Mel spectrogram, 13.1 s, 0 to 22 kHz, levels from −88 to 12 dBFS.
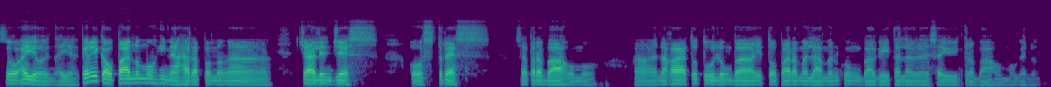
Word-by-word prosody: So 120 -1 +1
ayun, 105 -7 +3
ayan. 95 -2 -7
Pero 165 +5 +6
ikaw, 135 -10 +6
paano 145 +1 +6
mo 145 0 -1
hinaharap 115 -3 0
ang 110 - -8
mga, 105 -1 -3 0.8
challenges 120 -2 +2 0.4
o 115 0 -1
stress, - - -1 0.4
sa 120 - -5
trabaho 105 -4 +2
mo? 95 -2 -13 0.5
Ah, 95 -1 -8
nakatutulong 120 +1 0
ba 110 -1 +2
ito 105 +2 -5
para 105 0 0
malaman 105 -1 -5
kung 105 -2 -11
bagay 100 0 -5
talaga 95 -1 -8
sa'yo 95 -1 -7
yung - - -29
trabaho 90 -2 -11
mo, 90 +2 -21
gano'n? 85 -1 -19
105 Hz, 135 wpm, -24 LUFS, 95-120 Hz, 0.8 s, Pero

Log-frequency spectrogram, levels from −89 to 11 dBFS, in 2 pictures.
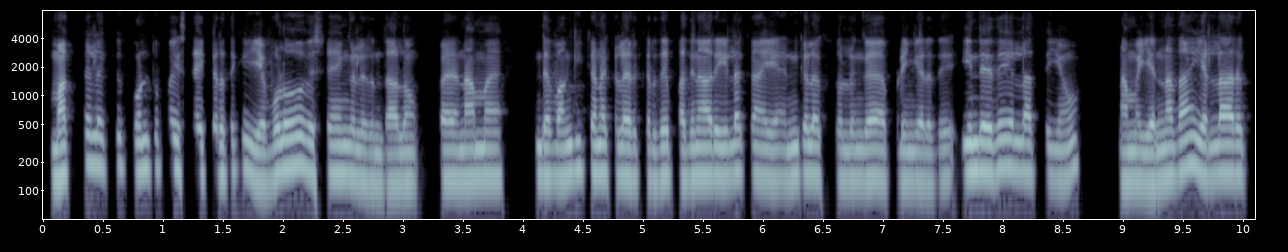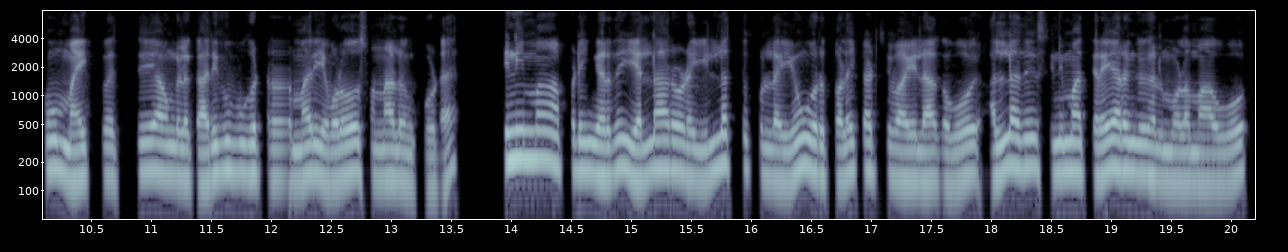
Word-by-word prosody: மக்களுக்கு 185 +3 -1
கொண்டு 165 +1 -1
போய் 170 -3 -3
சேர்க்கறதுக்கு 155 +2 -3
எவ்வளவோ 170 +7 +3
விஷயங்கள் 150 -3 -1
இருந்தாலும், 125 0 -1
இப்ப 135 - -2 0.2
நாம 140 +1 +1 0.4
இந்த 145 - +2
வங்கி 150 +3 +1
கணக்குல 150 -2 +1
இருக்கறதே, 135 +1 -2
"16 145 +1 +2
இலக்க 150 0 -2 0.3
எண்கள 145 +2 +1 0.2
சொல்லுங்க" 135 0 -1
அப்டிங்கிறது. 130 0 -3 0.2
இந்த 160 +1 +5
இது 170 - +1
எல்லாத்தையும் 150 -2 -2 0.4
நம்ம 130 0 0
என்னதான் 150 +7 +2
எல்லாருக்கும் 150 +3 +1
மைக் 140 +2 0
வச்சு, 155 +4 -8
அவங்களுக்கு 140 -4 0
அறிவு 155 +4 +1
புகட்டுற 150 -3 -1 0.2
மாரி 150 +1 +2
எவ்வளவோ 145 +5 +3
சொன்னாலும் 135 -4 -1
கூட, 115 0 -5 0.5
சினிமா 215 +1 +5
அப்படீங்கிறது 160 -2 +1 0.2
எல்லாருடைய 160 -2 +2
இல்லத்துக்குள்ளயும், 165 -4 -1
ஒரு 145 - +2
தொலைக்காட்சி 155 +2 -3
வாயிலாகவோ 130 0 0 0.2
அல்லது 175 +2 +3
சினிமா 160 +1 +2
திரையரங்குகள் 155 -2 +3
மூலமாவோ 125 +1 -1
145 Hz, 130 wpm, -23 LUFS, 135-160 Hz, 0.5 s, இந்த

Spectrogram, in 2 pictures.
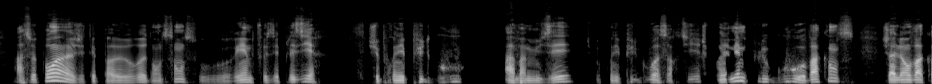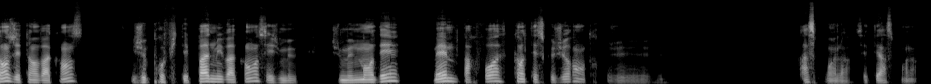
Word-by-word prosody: à - - -1
ce 110 - -1
point 160 - +7
j'étais 80 -3 -5
pas 85 - -3
heureux 90 +5 -1
dans 85 -4 -8
le 80 - -7
sens 125 +1 -5
où 80 -1 -13
rien 95 +6 +2
me - - -3
faisait 90 -1 -5
plaisir. 110 +3 -1 0.4
Je - - -3
prenais 95 0 +1
plus 125 - -5
de 110 - -13
goût 130 +4 -11 0.5
à 95 - +5
m'amuser, 90 +8 0
je - - -27
prenais 85 -1 -6
plus 115 - -13
de - - -21
goût 110 +1 -2
à 100 - -1
sortir, 120 +6 -7
je - - -9
prenais 105 +1 0
même 165 - +1
plus 135 - -15
le 130 - -2
goût 115 +3 -2
aux 95 - +3
vacances. 130 +4 +2 0.3
J'allais 105 0 +5
en 110 - +7
vacances, 110 +8 +6
j'étais 110 -1 -2
en 100 - +3
vacances, 115 +10 0 0.5
je - - -2
profitais 90 - -5
pas 135 +6 +6
de 135 - 0
mes 125 - 0
vacances 130 +5 0
et 95 - -2
je 95 - -9
me 95 -1 -8 0.3
je - - -7
me 100 0 +1
demandais 110 +10 +3 0.3
même 140 +3 +5
parfois: 130 +7 -1
«Quand 130 -3 0
est-ce 115 - -1
que 105 - -11
je 110 - -6
rentre», 125 -1 -6
je 80 0 -20 1.8
À - - -4
ce - - +8
point-là, 80 -1 -11
c'était - - -7
à - - -4
ce - - -6
point-là. - - -17
110 Hz, 220 wpm, -24 LUFS, 95-125 Hz, 1.8 s, ce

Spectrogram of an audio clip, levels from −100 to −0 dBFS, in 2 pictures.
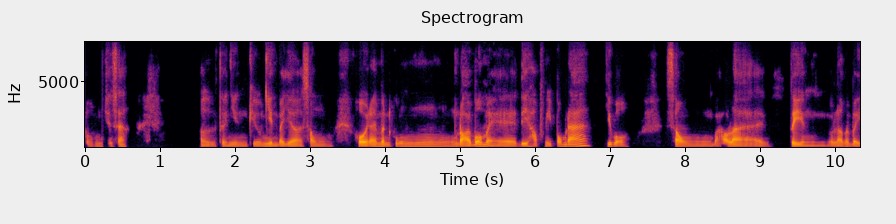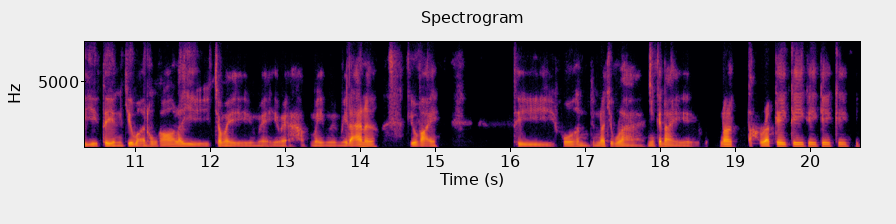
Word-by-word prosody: đúng, 95 +3 -10
chính 105 - -10
xác. 115 +2 +1 1.0
Ừ, 85 -2 -4
tự 85 - -3
nhiên, 95 +1 -5
kiểu, 90 +1 -3
nhìn 105 -2 +1
bây 95 0 +2
giờ 95 -3 +3
xong 95 0 -4 0.3
hồi 95 - +8
đấy 110 +2 +6
mình 110 -4 +1
cũng 110 +3 -3 0.7
đòi 95 -1 +8
bố 130 - +7
mẹ 95 -1 +1
đi 110 +2 +3
học 95 -3 -2
nghiệp 95 -1 -4
bóng 130 - +2
đá 145 +7 +5 0.2
chứ 130 - +1
bộ. 90 +1 -1 0.5
Xong 105 0 +4 0.4
bảo - - +3
là 85 -5 +4 0.4
tiền 85 -2 +3
mà 95 - -4
lỡ 85 +1 +3
mà 115 - -1
bị 80 -5 +1
gì, 85 -1 -3
tiền 85 -1 +1
chữa 100 - +2
bệnh 85 -4 -1
không 95 0 -5
có, 110 +5 +1
lấy 110 0 +1
gì 85 -6 -5
cho 90 - +2
mày 85 -2 -1 0.3
mày 80 - -8
mày - - -3 0.2
học - - -13
mày 85 -1 -5
mày 85 0 -8
mày 85 +1 -5
đá - - +5
nữa, - - +1 0.5
kiểu 100 - +2
vậy. 85 -3 +1 1.0
Thì 85 -2 -4 0.3
vô 95 0 0
hình 90 -2 -6
nói 105 +5 +1
chung 105 -1 -4
là 85 -3 -3
những 95 0 -5
cái - - +4
này 95 -7 -1 0.5
nó 120 +1 +5 0.2
tạo - - -7
ra 100 - +9
cái 125 0 +3
cái 130 0 0
cái 130 0 -1
cái 130 -1 -1
cái 125 -1 -4
cái 125 - -16
95 Hz, 205 wpm, -27 LUFS, 85-110 Hz, 1.0 s, ra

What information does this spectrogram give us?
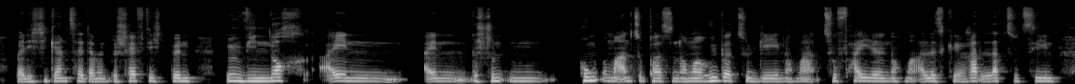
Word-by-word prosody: Weil - - +1
ich 130 0 -3
die - - -5
ganze 145 0 0
Zeit 145 -2 +1
damit 135 0 +1
beschäftigt 150 0 -2
bin, 150 -1 +2 0.3
irgendwie 150 -2 +4
noch 160 +3 +3 0.2
einen 150 +8 -1
einen 145 +8 -1
bestimmten 145 +5 -2 0.2
Punkt 175 +3 +5
noch - - -4
mal - - +3
anzupassen, 145 -1 0
noch 140 - +1
mal 145 0 +4
rüberzugehen, 145 -3 +1
noch 135 -1 -4
mal 205 - -3
zu 160 - -2
feilen, 150 0 +1
noch 145 0 -4
mal 145 - -3
alles 145 0 0
gera 150 +3 +1
latt 150 +1 0
zu 150 - -7
ziehen 145 +1 -2
145 Hz, 175 wpm, -24 LUFS, 140-155 Hz, 0.3 s, Punkt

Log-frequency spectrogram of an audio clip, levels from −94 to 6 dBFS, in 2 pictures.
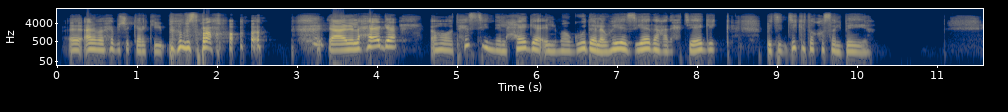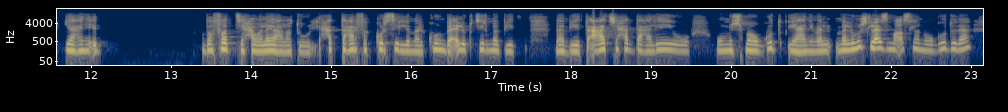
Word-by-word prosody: آآ 190 0 0
أنا 200 - +4
ما 205 - +1
باحبش 190 0 -3
الكراكيب 160 -3 -8 0.3
بصراحة. 240 +1 +4 1.1
يعني 185 +2 +8
الحاجة 270 +5 +5 0.4
آه 190 -1 -4
تحسي 295 - -4
إن 195 -5 -7
الحاجة 205 +5 -1
الموجودة 170 +6 -2
لو 155 -2 +1
هي 205 +4 +2
زيادة 195 +4 +2
عن 160 -2 -5
إحتياجِك 190 +4 -3 0.6
بتديكِ 180 +7 -5
طاقة 200 -1 -8
سلبية. 155 -4 -4 1.5
يعني 175 -1 0
ال 165 - -11 1.3
بافضّي 195 +2 +1
حواليَّ 175 0 +2
على 155 -1 -1
طول. 150 -1 -10
حتى 205 -1 -1
عارفة 195 +1 +1
الكرسي 200 +1 +1
اللي 170 -2 -3
مركون 165 +5 -4
بَقى 175 - +4
له 185 - 0
كتير 190 +1 -3
ما 180 0 -3
بي 165 -3 -8 0.5
ما 170 - 0
بيتقَعدش 170 +5 +4
حد 205 -2 -3
عليه 185 +3 -3
و، 165 -2 -10 0.3
ومش 175 +1 0
موجود، 180 +5 -3
يعني 160 -1 0
مال 170 +1 -3
مالهوش 205 +9 +2
لازمة 220 -3 +5
أصلًا 210 -2 -3
وجوده 205 +5 -7
ده. 215 +6 -4
185 Hz, 130 wpm, -24 LUFS, 170-205 Hz, 1.5 s, يعني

